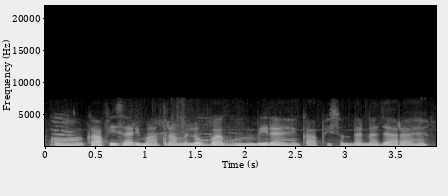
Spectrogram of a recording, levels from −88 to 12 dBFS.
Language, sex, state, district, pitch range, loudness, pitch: Hindi, female, Madhya Pradesh, Bhopal, 190-200 Hz, -17 LUFS, 195 Hz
